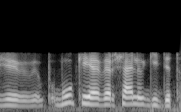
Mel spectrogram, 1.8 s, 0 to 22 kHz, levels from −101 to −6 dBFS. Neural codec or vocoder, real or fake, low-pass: codec, 16 kHz, 4 kbps, X-Codec, WavLM features, trained on Multilingual LibriSpeech; fake; 3.6 kHz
